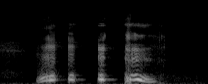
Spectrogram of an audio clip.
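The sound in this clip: A small, low burp in four short voiced bursts over about a second and a half, with silence after.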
